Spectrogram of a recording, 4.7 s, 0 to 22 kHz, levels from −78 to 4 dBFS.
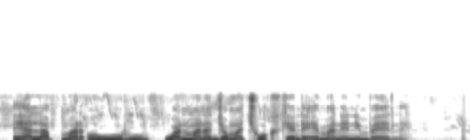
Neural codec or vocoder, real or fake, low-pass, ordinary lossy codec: none; real; 7.2 kHz; none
